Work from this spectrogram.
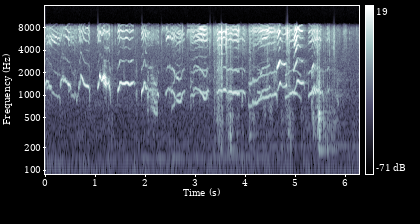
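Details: Red female Miniature Pinscher puppies, a 2013 litter of six, complaining indoors: a jumble of wavering, bending whimpers and yelps from several pups, rising and dipping irregularly, with short gaps between bursts.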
